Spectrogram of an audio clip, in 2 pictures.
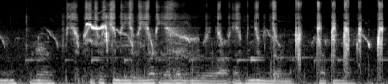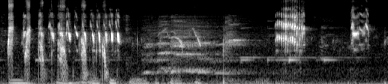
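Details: Irani Jal bird singing a long phrase of fast, clicking, rattled notes that speed up, then pause before sharp bursts of bright chatter, with a low steady hum beneath.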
